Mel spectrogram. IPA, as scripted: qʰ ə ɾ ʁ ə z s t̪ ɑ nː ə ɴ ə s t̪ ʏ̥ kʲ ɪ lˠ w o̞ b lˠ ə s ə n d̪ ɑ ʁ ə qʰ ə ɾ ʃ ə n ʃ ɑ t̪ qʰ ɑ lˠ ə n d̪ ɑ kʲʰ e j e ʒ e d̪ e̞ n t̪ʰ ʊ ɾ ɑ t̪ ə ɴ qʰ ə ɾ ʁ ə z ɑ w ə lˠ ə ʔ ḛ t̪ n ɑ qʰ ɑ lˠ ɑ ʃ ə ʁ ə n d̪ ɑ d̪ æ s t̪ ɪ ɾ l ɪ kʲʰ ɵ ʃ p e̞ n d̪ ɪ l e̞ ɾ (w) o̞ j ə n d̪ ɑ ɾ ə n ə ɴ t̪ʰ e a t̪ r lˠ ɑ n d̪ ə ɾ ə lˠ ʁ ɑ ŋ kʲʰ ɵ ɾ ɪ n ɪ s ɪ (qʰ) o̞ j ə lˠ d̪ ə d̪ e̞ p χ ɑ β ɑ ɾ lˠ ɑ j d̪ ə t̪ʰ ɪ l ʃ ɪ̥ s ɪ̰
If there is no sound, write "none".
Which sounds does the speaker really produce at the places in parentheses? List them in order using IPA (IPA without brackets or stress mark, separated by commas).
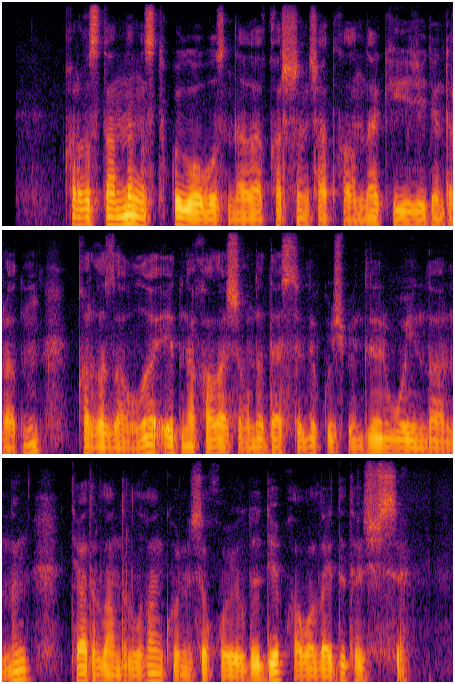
w, qʰ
